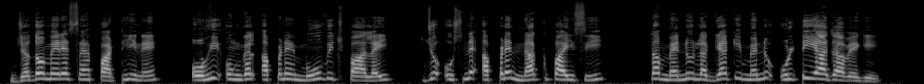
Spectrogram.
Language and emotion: Punjabi, disgusted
